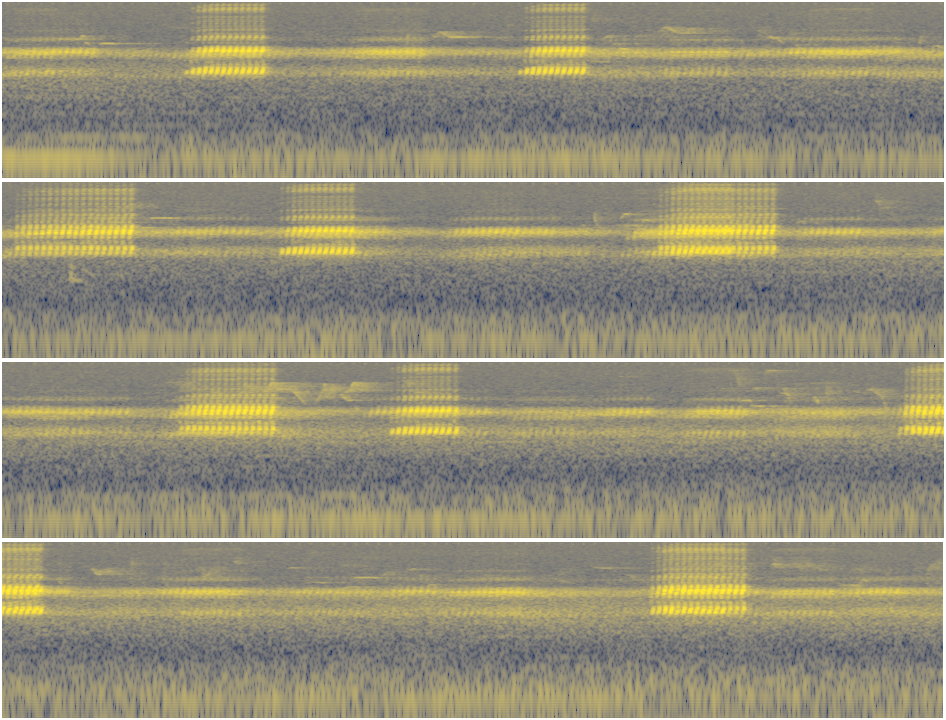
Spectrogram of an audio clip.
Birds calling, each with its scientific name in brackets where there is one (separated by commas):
Common Yellowthroat (Geothlypis trichas), Gray Catbird (Dumetella carolinensis)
